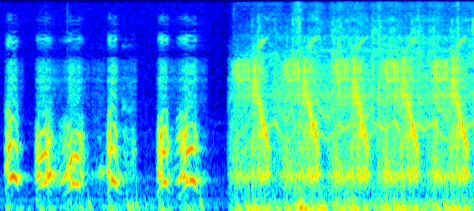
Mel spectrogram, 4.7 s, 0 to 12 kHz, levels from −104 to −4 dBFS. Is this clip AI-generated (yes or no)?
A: yes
